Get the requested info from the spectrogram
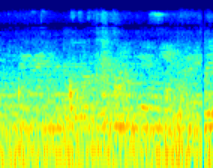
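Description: Indistinct chatter of several voices in a busy shop, with music playing underneath.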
